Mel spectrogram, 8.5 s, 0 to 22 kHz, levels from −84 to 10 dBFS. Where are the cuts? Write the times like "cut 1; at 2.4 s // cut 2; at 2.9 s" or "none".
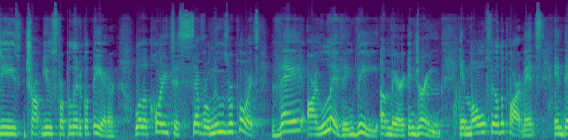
none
